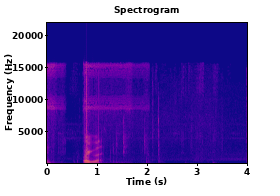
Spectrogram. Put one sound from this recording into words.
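A car door opens and shuts.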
